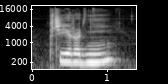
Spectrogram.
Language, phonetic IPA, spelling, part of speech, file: Czech, [ˈpr̝̊iːrodɲiː], přírodní, adjective, Cs-přírodní.ogg
- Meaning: natural (relating to nature)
